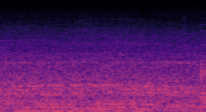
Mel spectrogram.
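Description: Steady low hum under an even background noise, the room ambience of a busy fish auction hall, with no distinct event.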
